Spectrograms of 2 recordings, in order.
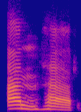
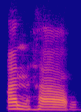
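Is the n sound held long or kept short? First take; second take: short; short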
